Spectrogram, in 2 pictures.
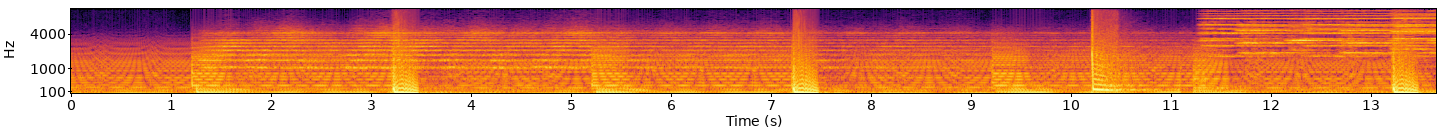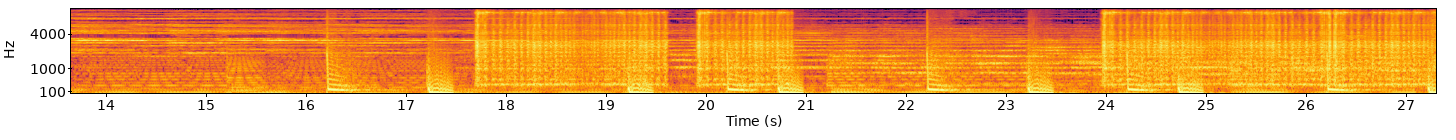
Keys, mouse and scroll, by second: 0.3-3.0 drag, 6.2 click, 8.9 click, 11.9 click, 12.6 click, 15.4-16.8 drag, 17.7 space, 19.6 space, 20.9 space, 22.0-23.3 drag, 23.7 l.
